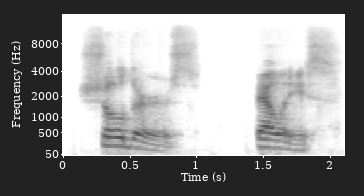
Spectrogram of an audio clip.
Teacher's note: a two-syllable word with the stress on the first syllable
